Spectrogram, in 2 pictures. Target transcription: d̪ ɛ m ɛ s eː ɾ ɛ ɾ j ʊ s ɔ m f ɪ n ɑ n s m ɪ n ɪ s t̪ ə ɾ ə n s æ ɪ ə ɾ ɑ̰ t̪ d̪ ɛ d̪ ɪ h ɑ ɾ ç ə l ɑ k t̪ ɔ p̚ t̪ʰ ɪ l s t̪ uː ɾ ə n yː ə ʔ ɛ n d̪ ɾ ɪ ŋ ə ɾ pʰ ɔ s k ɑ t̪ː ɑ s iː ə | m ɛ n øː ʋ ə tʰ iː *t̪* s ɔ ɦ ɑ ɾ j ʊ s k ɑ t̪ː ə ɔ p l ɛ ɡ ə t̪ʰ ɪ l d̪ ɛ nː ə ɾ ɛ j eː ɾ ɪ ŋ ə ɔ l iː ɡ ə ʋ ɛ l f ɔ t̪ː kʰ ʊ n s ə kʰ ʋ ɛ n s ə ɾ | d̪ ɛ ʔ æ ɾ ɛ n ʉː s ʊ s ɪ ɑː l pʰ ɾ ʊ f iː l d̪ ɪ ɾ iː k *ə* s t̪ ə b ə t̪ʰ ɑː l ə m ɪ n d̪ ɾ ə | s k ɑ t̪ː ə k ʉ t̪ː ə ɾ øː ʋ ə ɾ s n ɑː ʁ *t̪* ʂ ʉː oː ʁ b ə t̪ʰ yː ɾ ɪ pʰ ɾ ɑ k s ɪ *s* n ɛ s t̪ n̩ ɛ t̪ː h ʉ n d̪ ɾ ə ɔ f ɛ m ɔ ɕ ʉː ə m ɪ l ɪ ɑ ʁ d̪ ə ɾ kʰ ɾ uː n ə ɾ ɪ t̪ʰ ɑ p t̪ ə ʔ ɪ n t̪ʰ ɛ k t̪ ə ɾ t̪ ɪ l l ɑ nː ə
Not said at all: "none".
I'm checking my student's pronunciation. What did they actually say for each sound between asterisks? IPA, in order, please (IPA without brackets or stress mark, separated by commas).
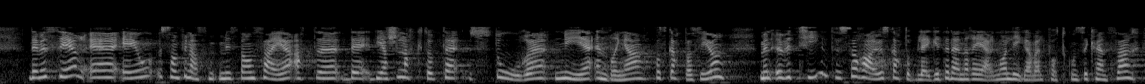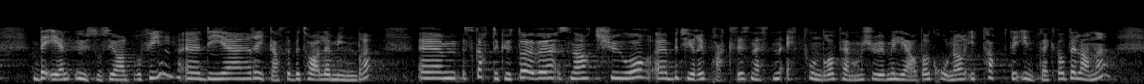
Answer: d̪, ɑ, t̪, s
